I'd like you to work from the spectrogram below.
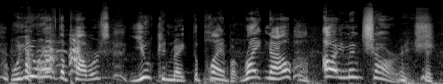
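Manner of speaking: high, loud gloating ruler voice; mock villain boast. Boasting to friends while gaming, loud mock tyrant. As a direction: lord it over them, grandly.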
